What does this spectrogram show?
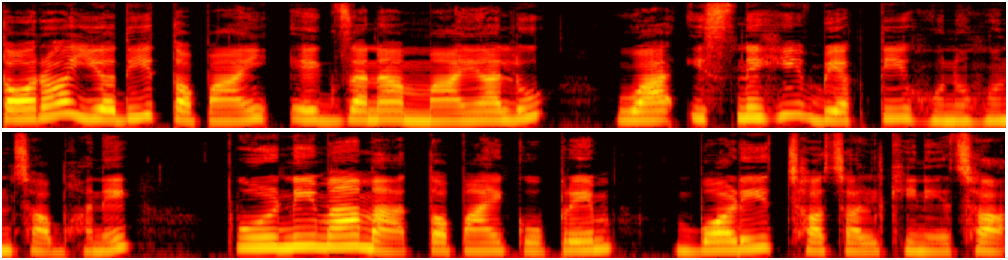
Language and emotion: Nepali, neutral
